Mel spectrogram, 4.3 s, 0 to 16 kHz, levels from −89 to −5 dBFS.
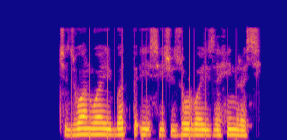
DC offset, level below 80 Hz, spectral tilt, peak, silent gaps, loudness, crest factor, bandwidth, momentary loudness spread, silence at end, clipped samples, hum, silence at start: under 0.1%; -48 dBFS; -7 dB/octave; 0 dBFS; none; -16 LUFS; 16 dB; 7.8 kHz; 11 LU; 0.45 s; under 0.1%; none; 0.9 s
